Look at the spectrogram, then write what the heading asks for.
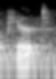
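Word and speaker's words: Peart: them is Neil Pier I learned how to to say his name properly because everyone got on to me when I did a rush video and said it per which is how I've always heard it my whole life so forget you guys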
